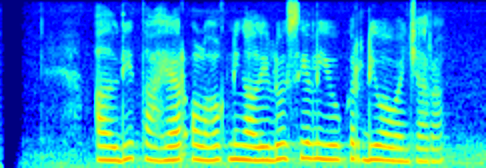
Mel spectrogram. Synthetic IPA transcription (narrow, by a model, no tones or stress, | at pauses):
ʔaldit̪aɦɛrɔlɔɦɔk̚niŋalilusiliukɨrdiwawaɲt͡ʃaɾa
